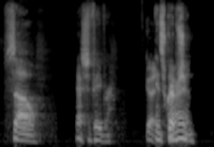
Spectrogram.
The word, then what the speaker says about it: Inscryption: Inscryption. Inscryption spelled like inscription, like a scribe would do, but with a Y in the middle instead, so that the middle of the word says crypt.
